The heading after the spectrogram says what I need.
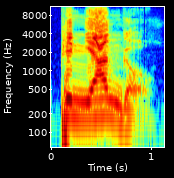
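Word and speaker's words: Piñango: Pinango. All right. Gotcha. Willie be saying the first N has an E and E over the top which means N is pronounced nay or knee.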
